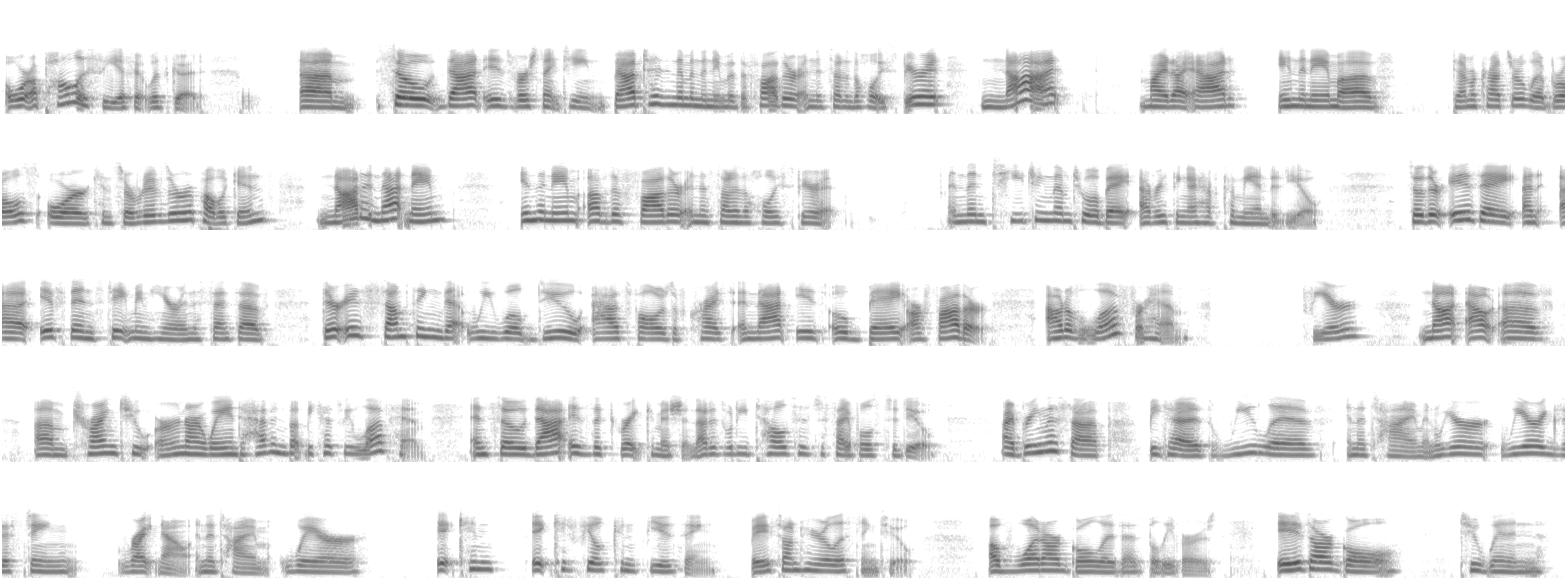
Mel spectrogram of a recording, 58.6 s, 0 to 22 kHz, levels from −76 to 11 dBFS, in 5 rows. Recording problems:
muffled; very; fading above 3.5 kHz
audio cutting out; at 33 s for 0.5 s

